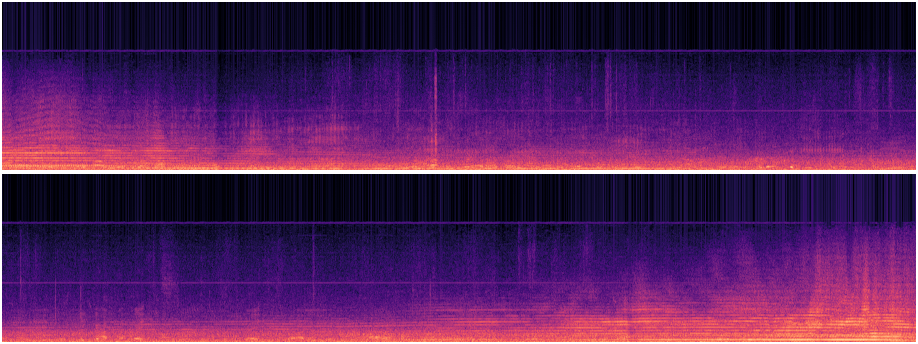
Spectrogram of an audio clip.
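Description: A model plane's small engine buzzes overhead, fading off and growing louder as it swoops close.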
